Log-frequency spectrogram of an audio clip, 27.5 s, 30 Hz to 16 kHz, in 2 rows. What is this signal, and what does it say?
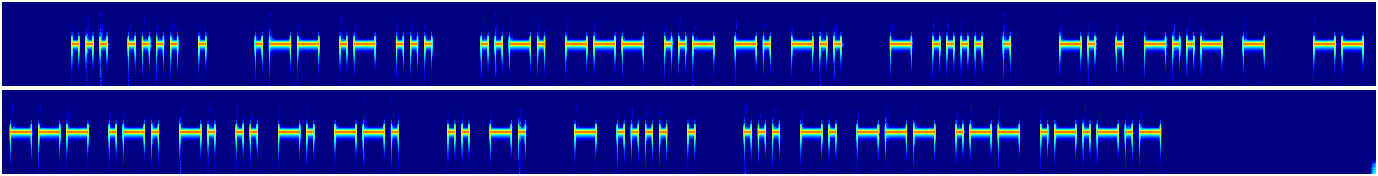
Morse code, heard as a keyed tone, about 17 wpm, 700 Hz. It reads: SHE WAS FOUND THE NEXT MORNING IN THE SNOW.
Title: Sentences from Top 1000 Words - Review Part 3 - 17wpm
